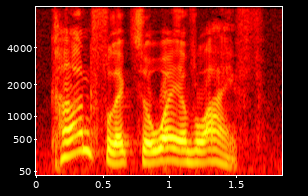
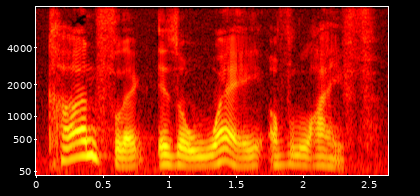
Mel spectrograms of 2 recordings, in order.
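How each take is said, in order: First: Said in the usual way. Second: "Conflict" weighed, slow and soft; slow emphatic repeat. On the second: Shown as a demonstration. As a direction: drive the point home slowly.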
